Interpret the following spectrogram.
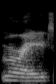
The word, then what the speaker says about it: Mairead: right and so I'm Mairead it's pronounced like parade but with an M and I don't mind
